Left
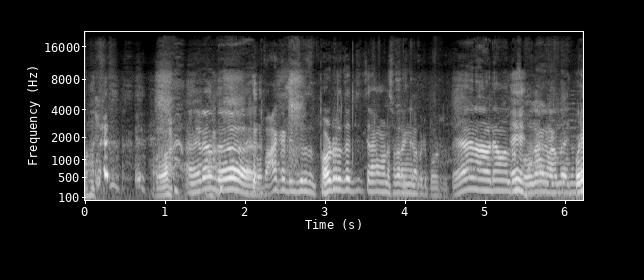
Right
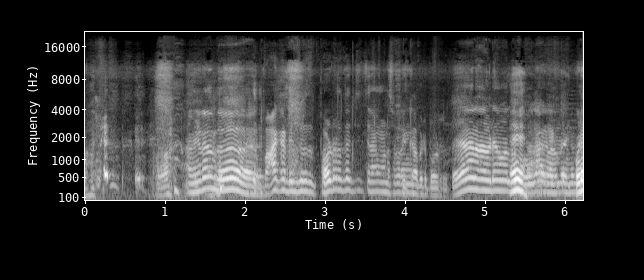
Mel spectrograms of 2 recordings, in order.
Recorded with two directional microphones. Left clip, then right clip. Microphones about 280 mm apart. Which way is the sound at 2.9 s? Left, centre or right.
Left.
